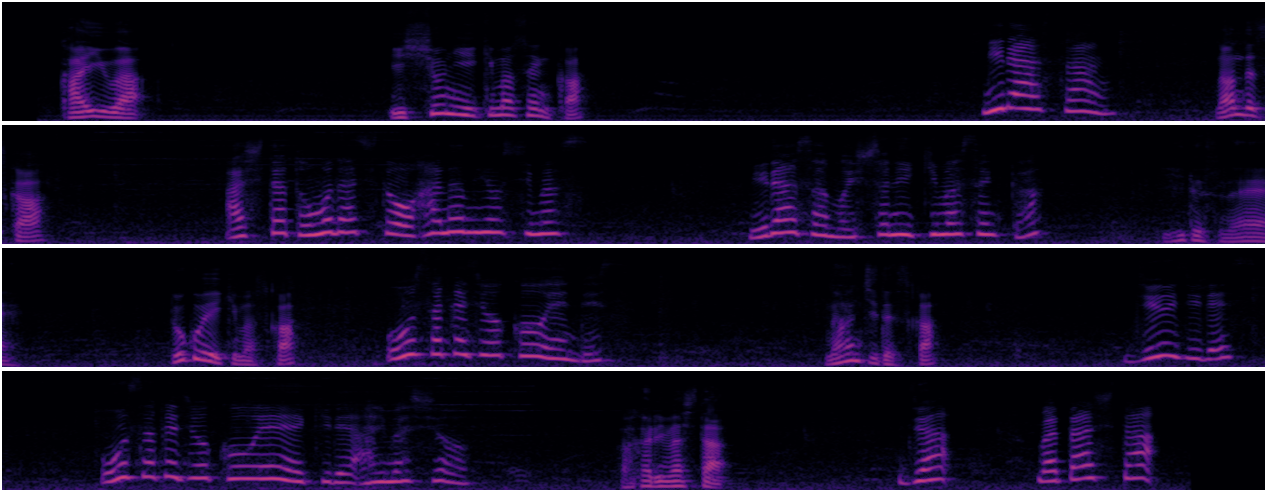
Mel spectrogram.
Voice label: nihongo dialog, jap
